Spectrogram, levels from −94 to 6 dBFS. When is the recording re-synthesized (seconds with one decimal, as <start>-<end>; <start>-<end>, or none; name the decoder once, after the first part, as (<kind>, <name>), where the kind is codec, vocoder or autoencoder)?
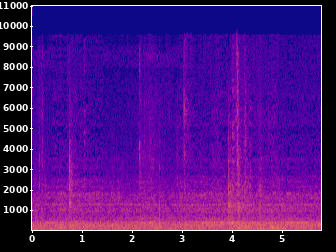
none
